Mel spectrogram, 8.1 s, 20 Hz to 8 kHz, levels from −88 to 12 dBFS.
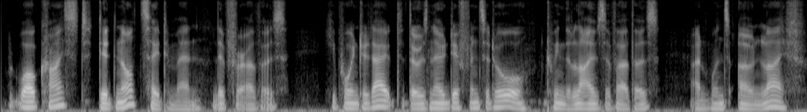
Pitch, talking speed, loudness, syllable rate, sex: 95 Hz, 225 wpm, -21 LUFS, 5.6 syllables/s, male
